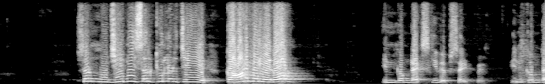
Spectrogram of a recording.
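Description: A man speaks calmly and clearly into a microphone, explaining.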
